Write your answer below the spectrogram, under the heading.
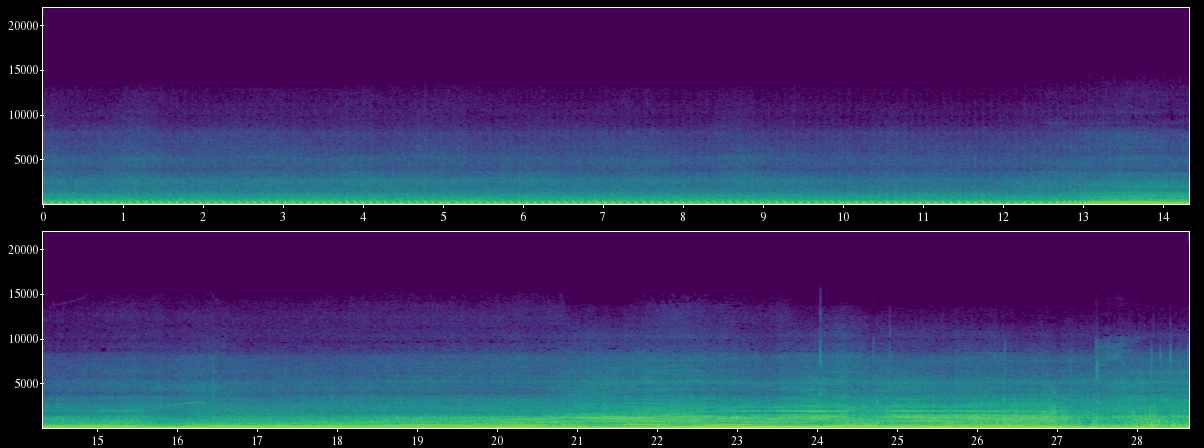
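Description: Yamaha sport motorcycle engine idling steadily, then pulling away and revving up through the gears, its pitch rising several times with a drop at each gear change. Tyres hiss on the wet road and wind buffets the microphone as speed builds.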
